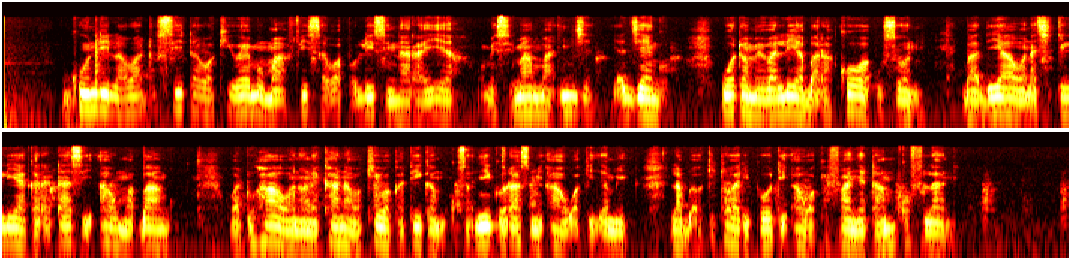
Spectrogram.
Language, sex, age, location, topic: Swahili, male, 18-24, Kisii, health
